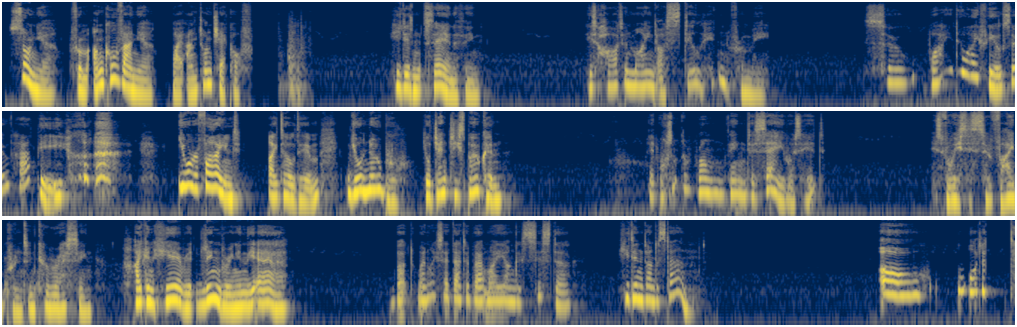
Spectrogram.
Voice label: Drama

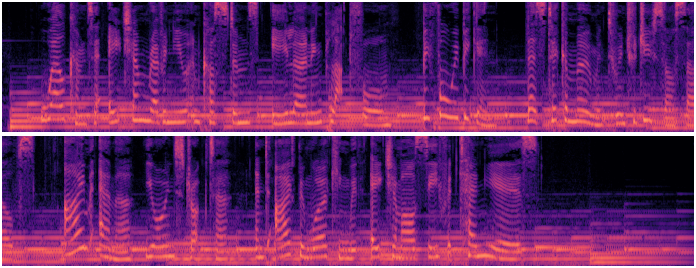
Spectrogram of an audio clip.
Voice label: E-Leaning; HMRC

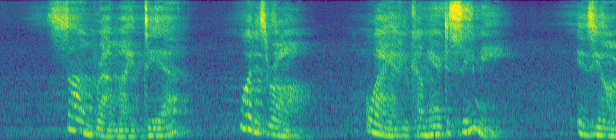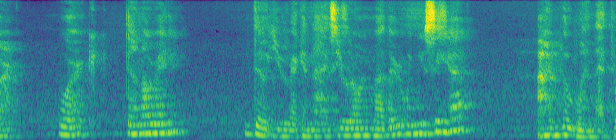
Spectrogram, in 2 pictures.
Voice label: Comic Audio Dub; MLP; Sombra Origin; Sombras Mother

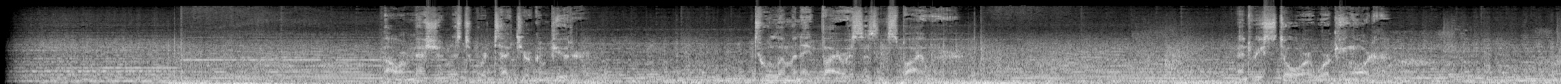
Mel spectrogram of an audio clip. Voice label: trailer

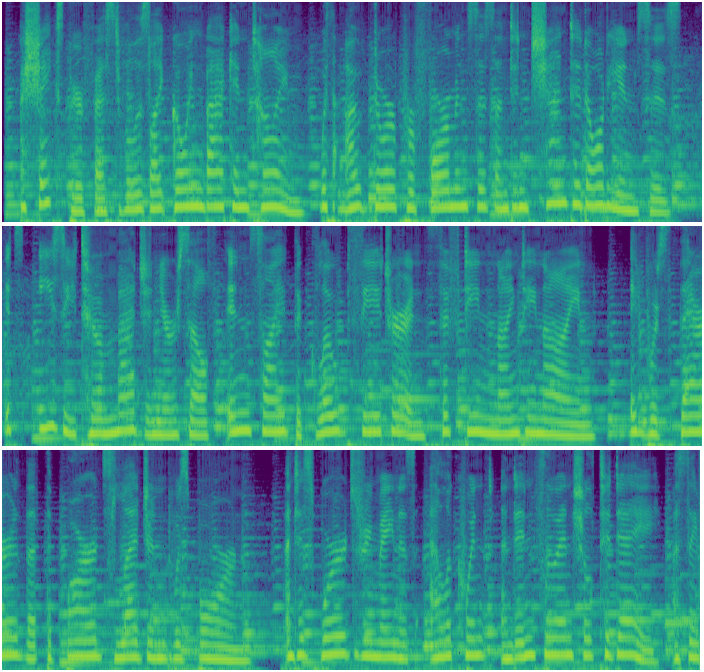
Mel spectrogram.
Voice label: Narration

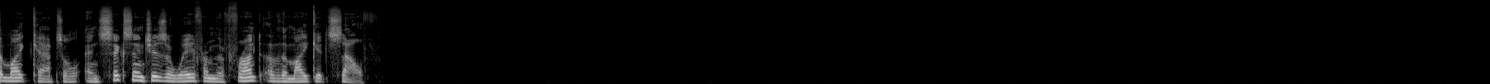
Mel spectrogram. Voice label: Recording Studio RAW VO

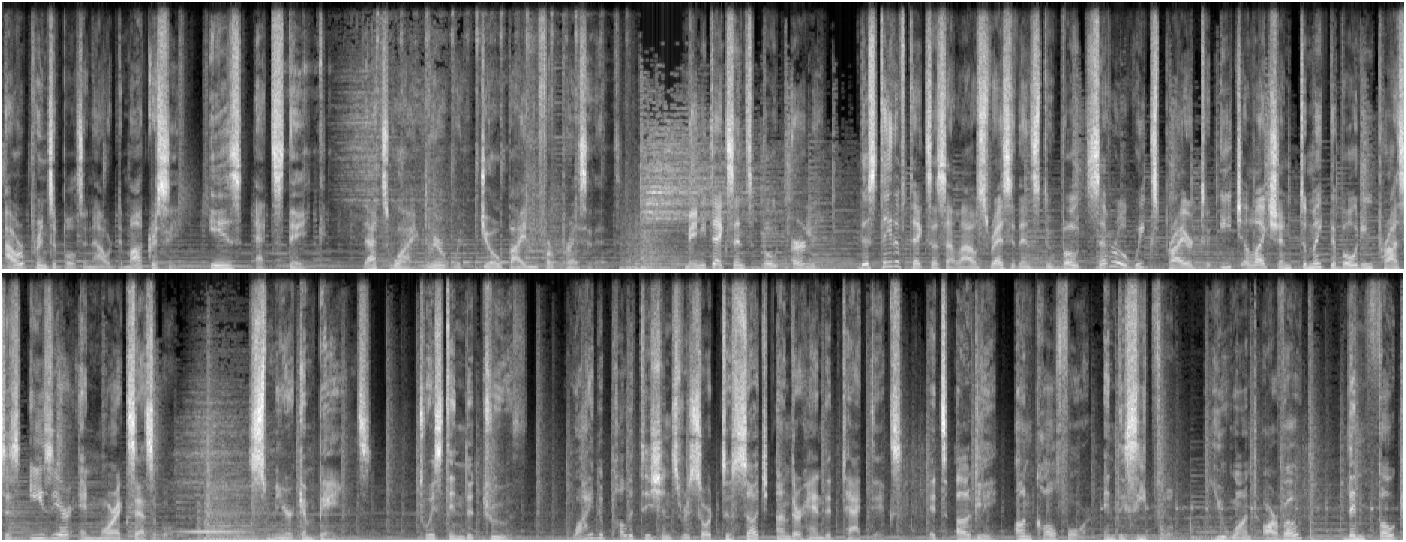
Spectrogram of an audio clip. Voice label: English Political

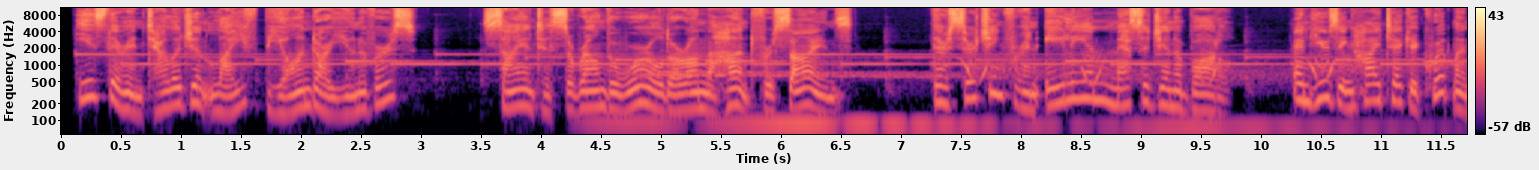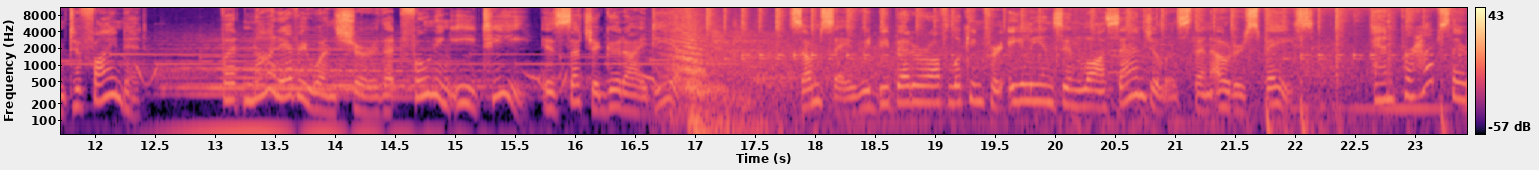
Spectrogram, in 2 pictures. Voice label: broadcast narration

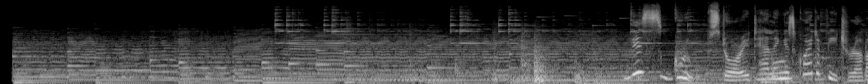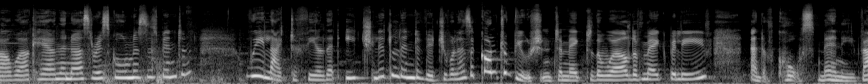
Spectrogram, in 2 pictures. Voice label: Audio Book Reel

